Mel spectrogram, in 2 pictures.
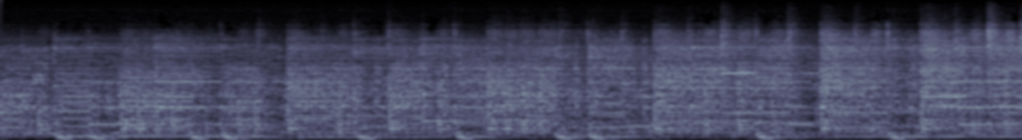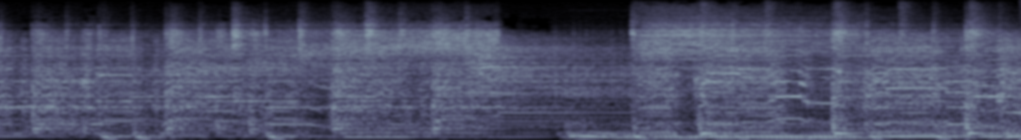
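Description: Instrumental rock with electric guitar, drum kit and a deep Dingwall electric bass line. About eight seconds in the band gets louder and fuller, the bass heavier.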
